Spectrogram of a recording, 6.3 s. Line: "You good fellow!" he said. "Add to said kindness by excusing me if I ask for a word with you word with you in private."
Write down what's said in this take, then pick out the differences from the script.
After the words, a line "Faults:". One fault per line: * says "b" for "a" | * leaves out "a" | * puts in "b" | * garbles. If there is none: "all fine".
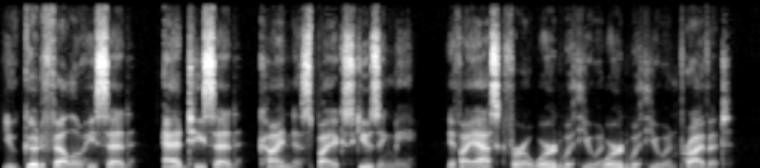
"You good fellow!" he said. "Add to said kindness by excusing me if I ask for a word with you word with you in private."
Faults:
all fine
